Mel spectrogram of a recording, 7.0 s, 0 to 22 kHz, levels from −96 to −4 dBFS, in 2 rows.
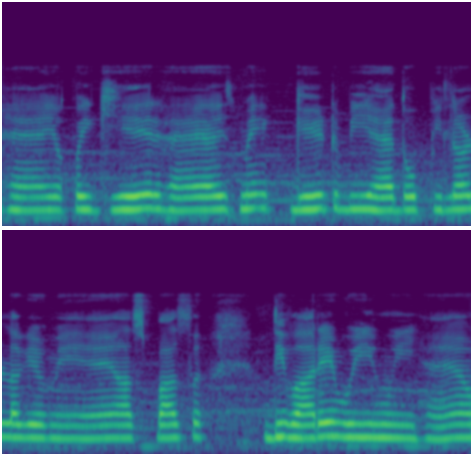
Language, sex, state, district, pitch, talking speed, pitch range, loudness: Hindi, female, Uttar Pradesh, Muzaffarnagar, 205 Hz, 185 wpm, 200-215 Hz, -32 LUFS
